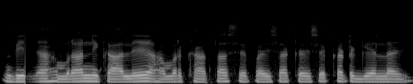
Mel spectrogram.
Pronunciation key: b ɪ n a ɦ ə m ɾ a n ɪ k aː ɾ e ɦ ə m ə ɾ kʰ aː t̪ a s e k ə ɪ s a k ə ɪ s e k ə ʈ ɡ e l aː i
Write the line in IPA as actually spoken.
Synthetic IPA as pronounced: b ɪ n a ɦ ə m ɾ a n ɪ k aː l e ɦ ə m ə ɾ kʰ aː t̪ a s e p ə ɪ s a k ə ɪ s e k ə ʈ ɡ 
